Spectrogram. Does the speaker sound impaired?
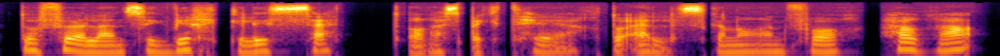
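No.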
